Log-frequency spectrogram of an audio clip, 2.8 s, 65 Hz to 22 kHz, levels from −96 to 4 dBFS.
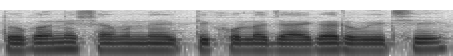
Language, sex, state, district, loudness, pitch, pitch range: Bengali, male, West Bengal, Cooch Behar, -16 LUFS, 120 Hz, 120-130 Hz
